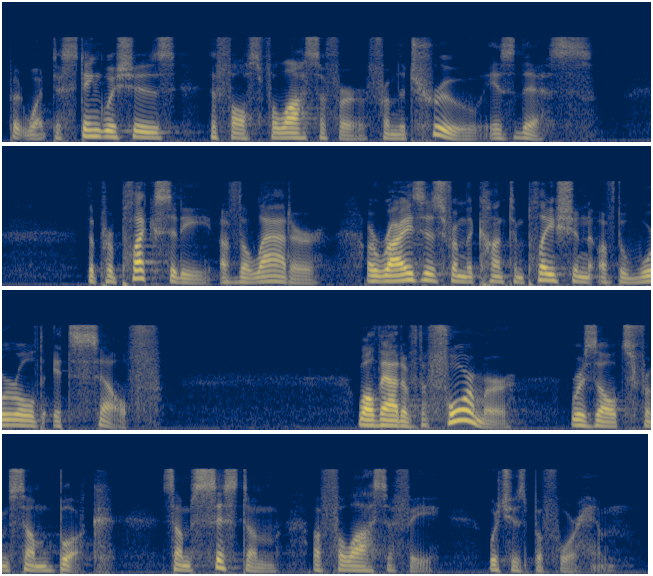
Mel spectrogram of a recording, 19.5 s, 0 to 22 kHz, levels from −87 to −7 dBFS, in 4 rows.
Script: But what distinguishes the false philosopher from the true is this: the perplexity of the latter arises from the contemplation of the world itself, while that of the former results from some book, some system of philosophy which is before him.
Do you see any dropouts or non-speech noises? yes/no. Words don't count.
no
